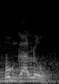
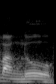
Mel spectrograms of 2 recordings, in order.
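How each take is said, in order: First: The word is said in full, three syllables. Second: The word is shortened to two syllables. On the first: This is the standard form of the word. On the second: This is the everyday colloquial form of the word.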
